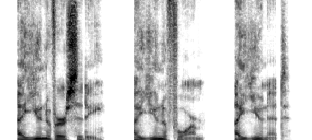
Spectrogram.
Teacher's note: the U makes a J sound like the Y in U which is a consonant sound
